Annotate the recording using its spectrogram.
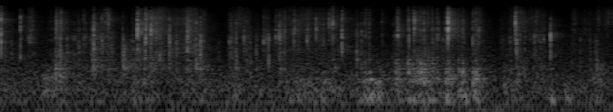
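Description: A sheet of kraft paper being folded and creased by hand: irregular crisp crackles and rustles of the paper, with a sharper snap about four and a half seconds in.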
